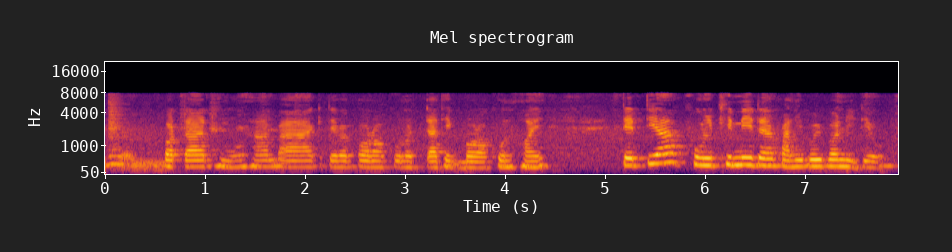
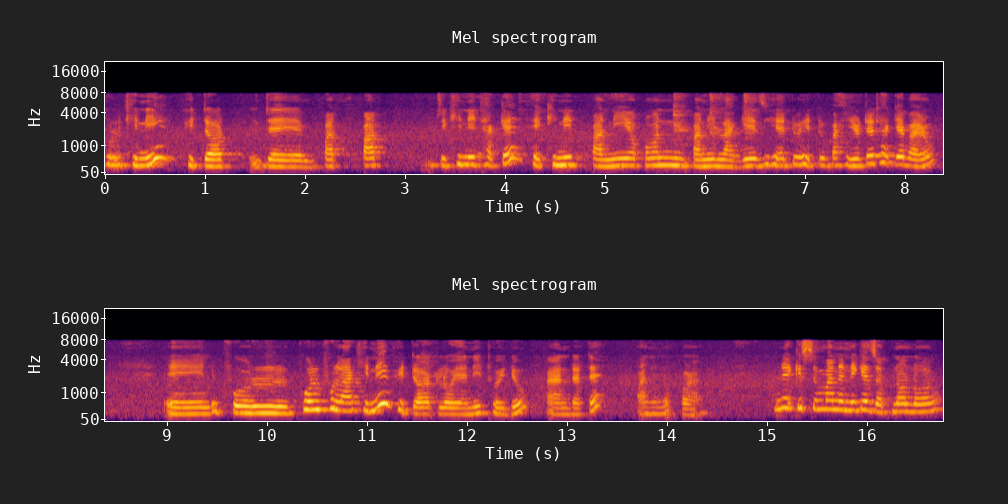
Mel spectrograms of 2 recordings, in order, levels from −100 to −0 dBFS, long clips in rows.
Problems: constant background noise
